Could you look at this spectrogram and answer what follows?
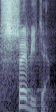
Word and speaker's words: Sevilla: esto no de que en algunas partes de españa no se dice sevilla sino sevilla luego también hemos dicho en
